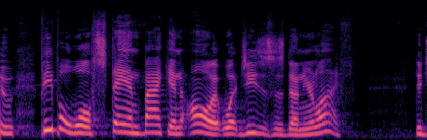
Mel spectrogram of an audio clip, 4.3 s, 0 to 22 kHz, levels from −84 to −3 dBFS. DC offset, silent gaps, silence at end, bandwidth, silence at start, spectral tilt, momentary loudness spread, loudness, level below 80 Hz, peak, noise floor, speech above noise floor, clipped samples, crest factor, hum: under 0.1%; none; 0 s; 16 kHz; 0 s; -5 dB/octave; 8 LU; -30 LUFS; -78 dBFS; -14 dBFS; -66 dBFS; 36 dB; under 0.1%; 16 dB; none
